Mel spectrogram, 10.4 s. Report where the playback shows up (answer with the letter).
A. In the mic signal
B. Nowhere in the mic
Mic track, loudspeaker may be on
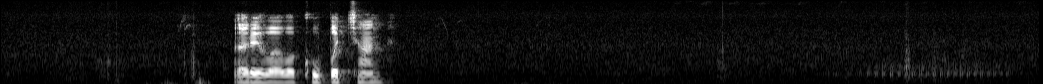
B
